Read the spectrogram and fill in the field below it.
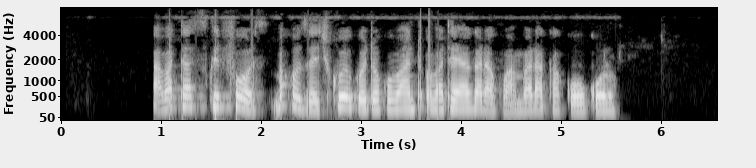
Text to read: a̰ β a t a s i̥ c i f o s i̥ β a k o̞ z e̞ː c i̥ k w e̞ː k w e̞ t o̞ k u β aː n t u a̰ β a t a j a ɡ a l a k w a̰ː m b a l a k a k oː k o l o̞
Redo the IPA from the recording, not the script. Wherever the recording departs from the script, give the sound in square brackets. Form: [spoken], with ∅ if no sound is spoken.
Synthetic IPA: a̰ β a t a s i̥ [k] i f o s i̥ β a k o̞ z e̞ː c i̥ k w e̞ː k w e̞ t o̞ k u β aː n t u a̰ β a t a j a ɡ a l a k w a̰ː m b a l a k a k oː k o l o̞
